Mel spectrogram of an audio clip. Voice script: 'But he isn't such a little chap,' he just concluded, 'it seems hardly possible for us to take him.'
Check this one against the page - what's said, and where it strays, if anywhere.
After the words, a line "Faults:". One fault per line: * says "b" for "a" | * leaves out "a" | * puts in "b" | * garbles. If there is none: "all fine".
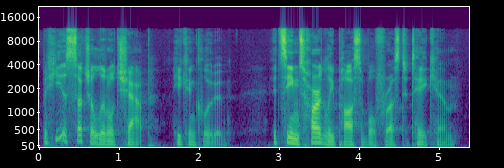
'But he is such a little chap,' he concluded, 'it seems hardly possible for us to take him.'
Faults:
* says "is" for "isn't"
* leaves out "just"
